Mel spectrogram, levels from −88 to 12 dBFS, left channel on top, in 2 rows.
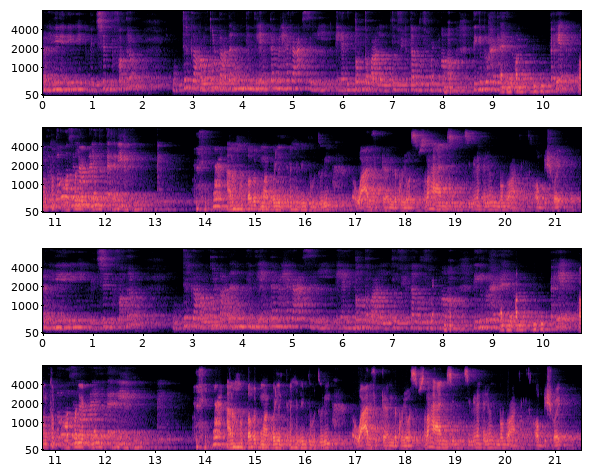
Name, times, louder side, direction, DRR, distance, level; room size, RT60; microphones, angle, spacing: voice 1, 0.0-1.9 2.6-9.6 10.2-12.6 13.0-13.2, left 1 dB, 70° left, -1 dB, 2.1 m, -28 dB
voice 2, 9.1-10.0 10.7-12.3 12.6-12.8 13.8-20.3 20.6-21.1, right 3 dB, 60° right, 10 dB, 0.7 m, -22 dB
10.0 x 8.7 x 6.0 m, 2.4 s
head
